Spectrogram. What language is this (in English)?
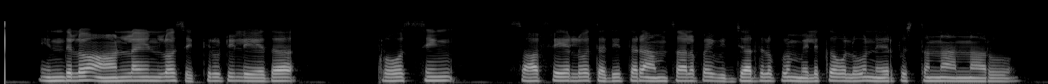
Telugu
